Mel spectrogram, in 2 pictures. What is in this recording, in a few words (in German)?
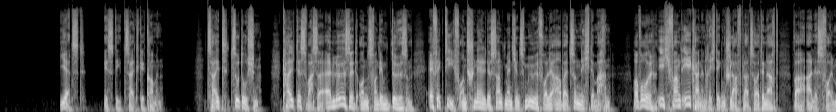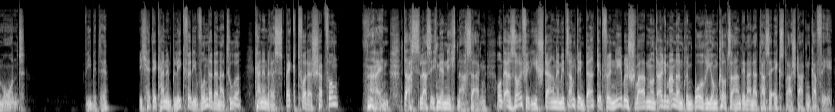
Schauspiel, Variabel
